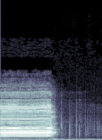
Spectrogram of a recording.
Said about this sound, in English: I hadn't expected the caller to press the buzzer.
